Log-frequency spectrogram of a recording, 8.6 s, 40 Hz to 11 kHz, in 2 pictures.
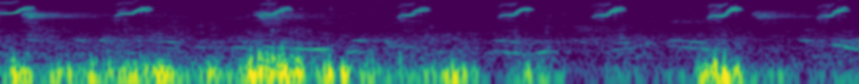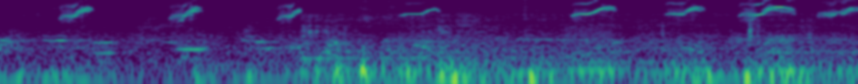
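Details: Nine-day-old Streak-eared Bulbul nestling in Ubon Ratchathani, Thailand, 11 April 2023, eyes opened two days earlier; thin, high upslurred notes repeated roughly every half second over low rumbling handling noise.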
